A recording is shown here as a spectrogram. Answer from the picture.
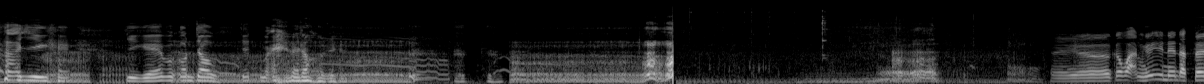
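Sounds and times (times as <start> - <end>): dog growling: 0.0 - 6.8, 8.0 - 10.5.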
